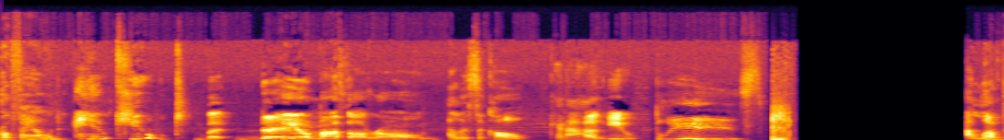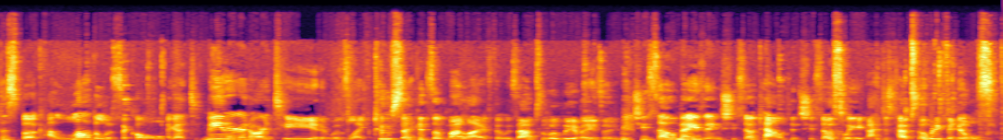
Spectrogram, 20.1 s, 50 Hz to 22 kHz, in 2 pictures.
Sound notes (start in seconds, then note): 7.7 fart noise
